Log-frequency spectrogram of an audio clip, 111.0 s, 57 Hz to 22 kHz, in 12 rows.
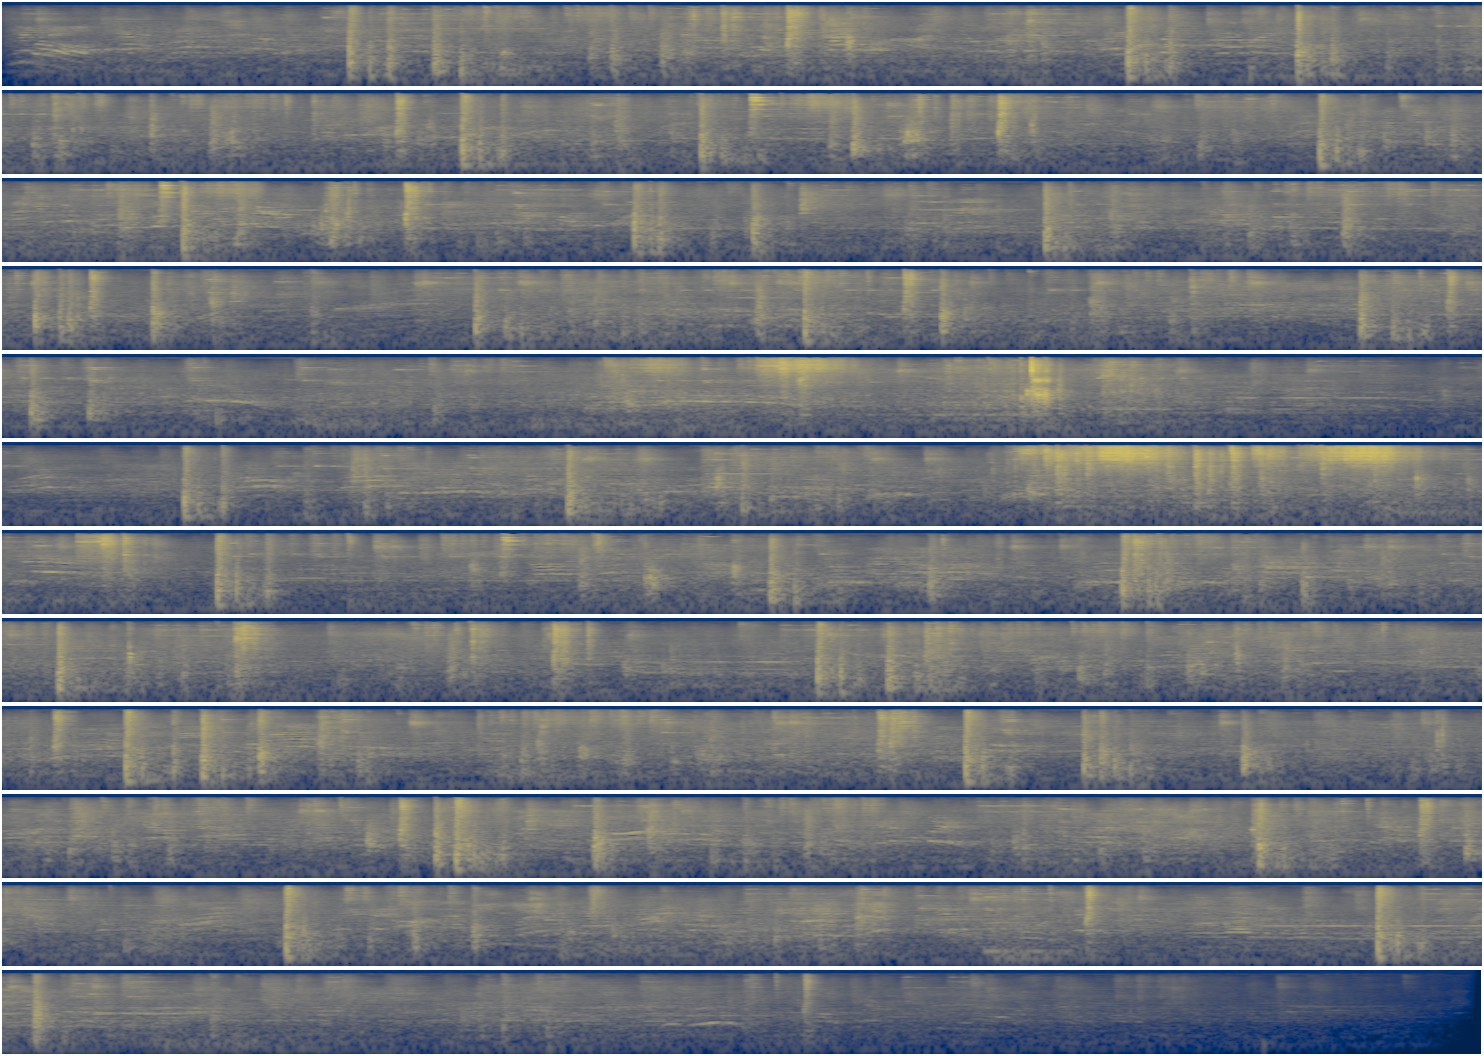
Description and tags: Skeeball played at the Silver Ball Museum, Asbury Park, New Jersey, Jersey Shore, USA
Sony PCM-D50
